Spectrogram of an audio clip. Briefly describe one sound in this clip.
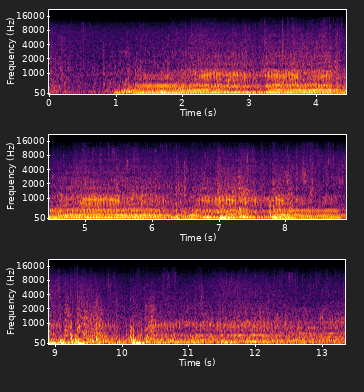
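A motorcycle engine starts and revs up, rumbling as the bike rides off.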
